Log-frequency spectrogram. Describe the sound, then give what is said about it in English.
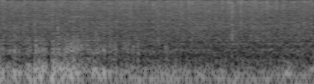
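Chicken on wooden skewers sizzles on a grill with a steady, even crackling hiss that holds constant throughout, without pauses or voices. “All right, on goes the chicken.”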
